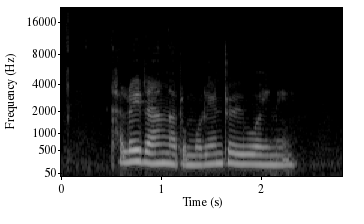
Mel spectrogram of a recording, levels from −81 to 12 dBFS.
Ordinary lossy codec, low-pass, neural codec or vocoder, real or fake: Opus, 16 kbps; 19.8 kHz; none; real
